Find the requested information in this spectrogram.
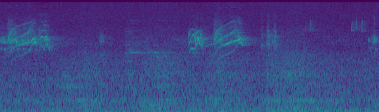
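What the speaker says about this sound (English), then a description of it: "Birds are chirping" Several birds chirp and trill outdoors on a golf course, bright bursts of song coming in short clusters near the start, around three seconds and later, over a steady background hiss.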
